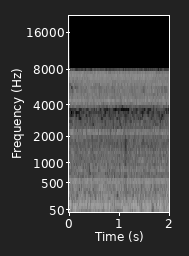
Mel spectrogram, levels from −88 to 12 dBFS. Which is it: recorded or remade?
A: remade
